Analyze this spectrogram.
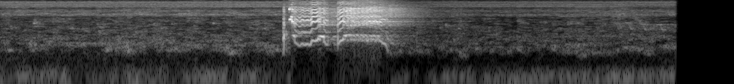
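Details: A male green junglefowl crows, a sound used to call wild junglefowl when hunting: one abrupt, harsh two-syllable burst, a quick first note and a longer screeching second note curving downward, amid low background hum.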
